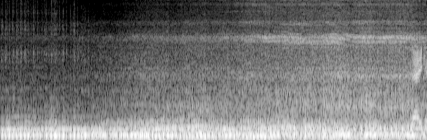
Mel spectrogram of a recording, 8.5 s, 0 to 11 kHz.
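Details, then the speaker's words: Honda Del Sol, stock D16 with an eBay turbo kit, at idle: lumpy, stumbly idle with a wandering beat and occasional misses, smoothing slightly. Rough idle; wideband reads only lines, possibly lean, and is not trusted. "I don't know if you can tell on camera but the motor is really shaky I don't know if it'll smoothen out at all sounds like it might smoothing out a little bit"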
